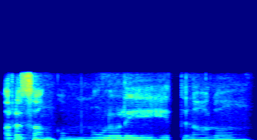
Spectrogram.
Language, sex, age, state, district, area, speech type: Tamil, female, 18-30, Tamil Nadu, Tiruppur, rural, spontaneous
